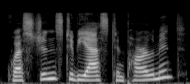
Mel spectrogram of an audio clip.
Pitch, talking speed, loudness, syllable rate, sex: 225 Hz, 190 wpm, -19 LUFS, 5.7 syllables/s, female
